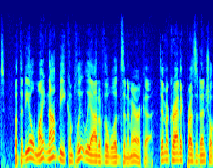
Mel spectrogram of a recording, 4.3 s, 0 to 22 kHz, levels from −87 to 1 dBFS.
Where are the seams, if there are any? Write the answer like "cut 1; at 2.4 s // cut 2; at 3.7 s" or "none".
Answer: cut 1; at 3.1 s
